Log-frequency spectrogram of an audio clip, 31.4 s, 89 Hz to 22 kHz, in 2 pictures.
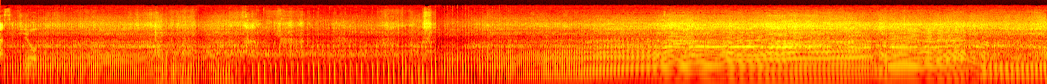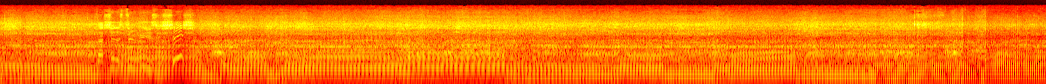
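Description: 2010 Yamaha WR250R's 250 cc single-cylinder four-stroke engine under way, revving up and down as the rider works the throttle and gears. Around the middle its pitch climbs steadily for a few seconds, then drops sharply, and it keeps rising and falling after that.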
